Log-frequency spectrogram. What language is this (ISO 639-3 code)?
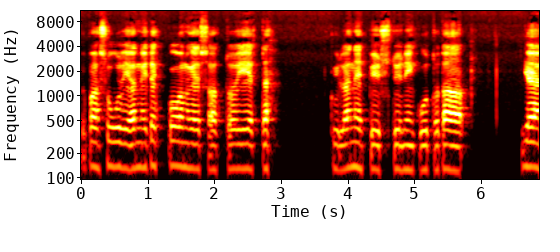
fin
